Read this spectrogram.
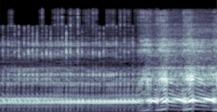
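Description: A two-stroke chainsaw idles.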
